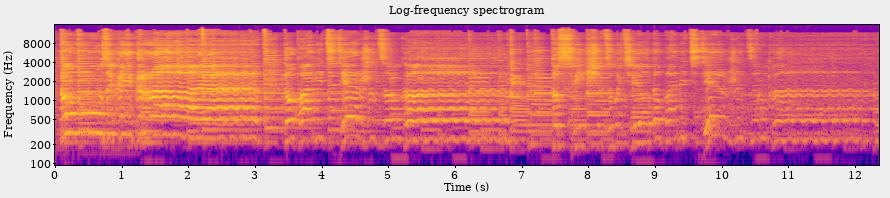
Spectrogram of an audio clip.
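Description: A man singing to his own acoustic guitar: wavering held notes over strummed chords, then the guitar plays on, growing quieter toward the end as the song closes.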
